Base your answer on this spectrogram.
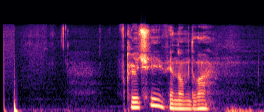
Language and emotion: Russian, sad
